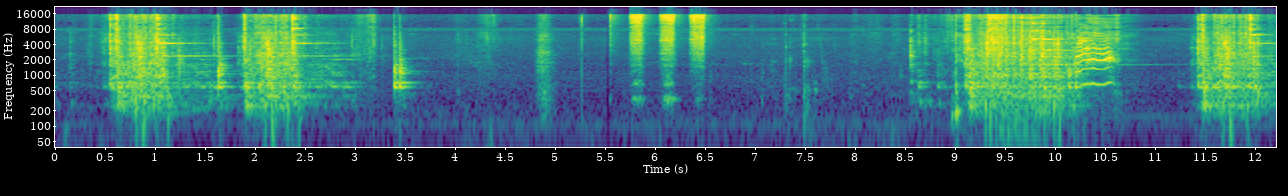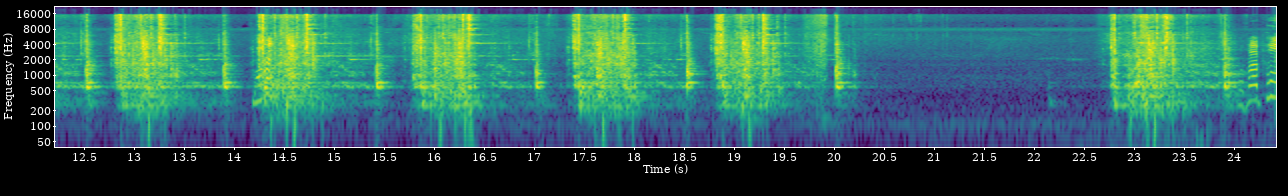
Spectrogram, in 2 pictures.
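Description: A small engine being troubleshot runs in repeated bursts, revving up and cutting out several times with quiet gaps between, close and fairly loud; people talk briefly in between.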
